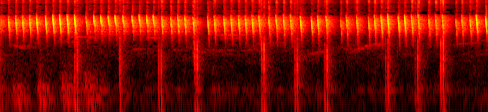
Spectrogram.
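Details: Bar-winged prinia pouring out an unbroken 'nembak' song of quick, bright, high pulses repeated many times a second, with repeated sharp clicks throughout.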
